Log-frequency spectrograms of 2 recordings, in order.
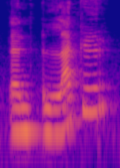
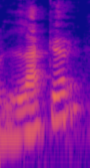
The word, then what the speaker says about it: lekker: And lekker, the first one, I pronounce the first one as that American A, so lekker. And the second E, I pronounce as a. So there you go, one of those words that it's very often not pronounced phonetically like E.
